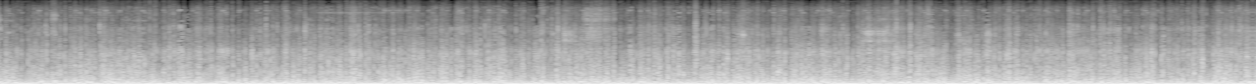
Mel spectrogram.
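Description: Car tyres rumble steadily on a rough road.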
